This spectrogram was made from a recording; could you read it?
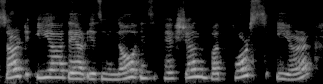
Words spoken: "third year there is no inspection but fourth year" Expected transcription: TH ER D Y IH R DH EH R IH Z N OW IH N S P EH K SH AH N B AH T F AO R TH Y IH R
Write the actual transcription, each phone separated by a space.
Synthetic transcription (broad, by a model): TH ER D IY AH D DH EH R IH Z N OW IH N S P EH K SH AH N B AH T F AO R S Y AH R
